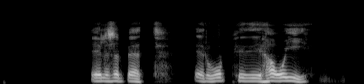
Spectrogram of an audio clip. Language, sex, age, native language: Icelandic, male, 40-49, Icelandic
